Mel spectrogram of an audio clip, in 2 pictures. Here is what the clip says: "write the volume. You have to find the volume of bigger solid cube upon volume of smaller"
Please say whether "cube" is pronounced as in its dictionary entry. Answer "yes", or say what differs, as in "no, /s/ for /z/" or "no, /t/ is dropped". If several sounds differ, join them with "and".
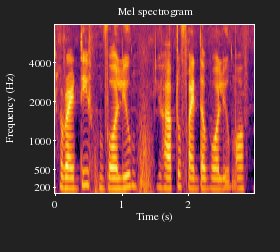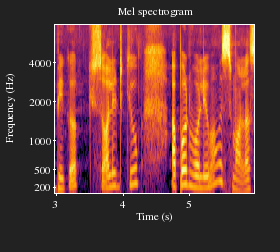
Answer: yes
